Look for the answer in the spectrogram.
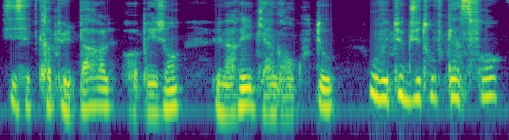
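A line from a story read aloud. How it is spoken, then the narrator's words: Desperate woman crying out. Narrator (French): s'écria Denise, désespérée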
